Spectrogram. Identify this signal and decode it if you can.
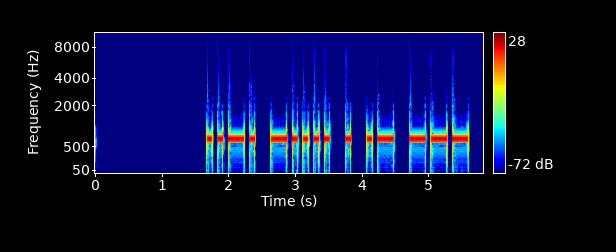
Morse code, heard as a keyed tone, about 15 wpm, 700 Hz. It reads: F6EAO
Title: DXCC-100 Call Signs - 5 Characters - Repeated 2x - 15wpm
